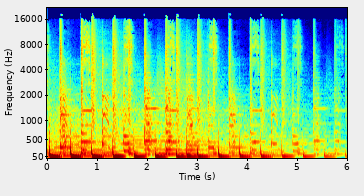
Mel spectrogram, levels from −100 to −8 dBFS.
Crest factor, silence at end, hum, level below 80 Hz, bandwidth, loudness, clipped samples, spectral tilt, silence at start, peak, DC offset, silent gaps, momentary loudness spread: 12 dB; 0 s; none; -14 dBFS; 17 kHz; -15 LUFS; under 0.1%; -5.5 dB/octave; 0 s; 0 dBFS; under 0.1%; none; 14 LU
